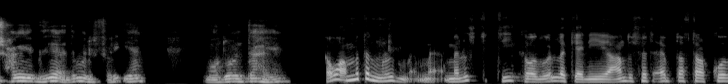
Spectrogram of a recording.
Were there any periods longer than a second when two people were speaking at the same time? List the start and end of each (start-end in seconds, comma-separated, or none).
none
